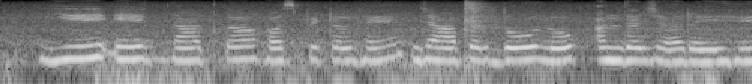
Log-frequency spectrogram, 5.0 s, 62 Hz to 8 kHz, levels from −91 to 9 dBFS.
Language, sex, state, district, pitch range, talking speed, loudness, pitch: Hindi, female, Gujarat, Gandhinagar, 245-260 Hz, 165 wpm, -14 LUFS, 250 Hz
